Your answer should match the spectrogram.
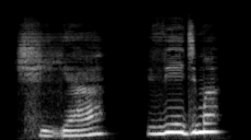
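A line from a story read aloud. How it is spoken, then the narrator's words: Quiet question. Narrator (Russian): тихо уточнил Ингар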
